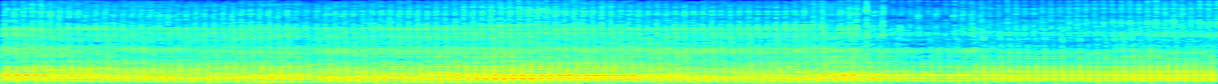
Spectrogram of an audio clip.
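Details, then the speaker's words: Neglected Honda lawn mower engine run poorly maintained: rough harsh running with rapid regular knock, owner first suspected ignition coil hitting flywheel, marks seen on flywheel; bent crankshaft. "so as you can hear it sounds terrible and to be honest I'd never buy anything that sounds this bad"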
